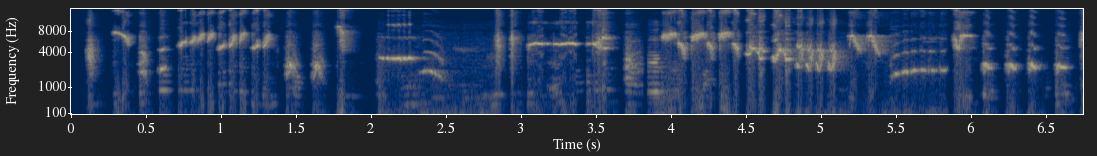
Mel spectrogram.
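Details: Olive-backed tailorbird song played as a trainer track to make caged birds sing more and open up their repertoire: rapid, varied run of sharp chirps, high whistled notes and short trills, packed densely with brief pauses, mostly high-pitched.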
